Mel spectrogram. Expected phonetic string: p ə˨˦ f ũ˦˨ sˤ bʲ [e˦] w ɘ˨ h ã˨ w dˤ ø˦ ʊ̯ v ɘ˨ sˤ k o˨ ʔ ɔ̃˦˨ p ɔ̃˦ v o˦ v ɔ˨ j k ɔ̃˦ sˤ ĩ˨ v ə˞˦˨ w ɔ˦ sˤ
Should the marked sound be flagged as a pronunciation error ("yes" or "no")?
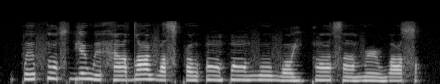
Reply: yes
